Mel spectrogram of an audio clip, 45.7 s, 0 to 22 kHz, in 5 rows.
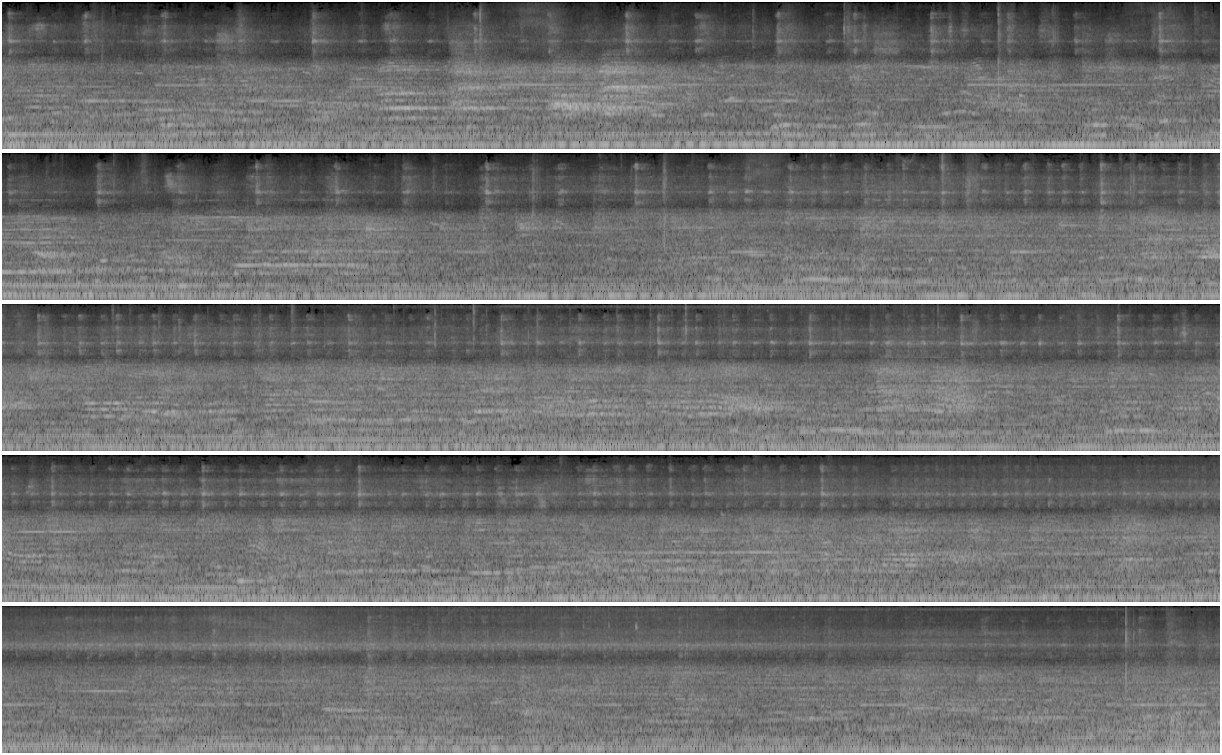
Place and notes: Standing outside the station, Wall next to the station, Came the voice from the station hall, Above the sound of the train arrival and departure, There is the sound of distant Markets Activities, Binaural recordings, Sony PCM D50 + Soundman OKM II
Taipei City, Taiwan, November 2013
